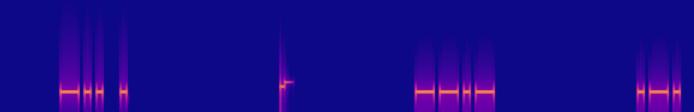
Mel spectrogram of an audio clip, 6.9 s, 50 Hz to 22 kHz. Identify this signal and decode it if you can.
Morse code, heard as a keyed tone, about 20 wpm, spaced as for 9 wpm, 700 Hz. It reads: DE QR
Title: Top 90 QSO Elements - 8x Character Spacing - 20wpm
